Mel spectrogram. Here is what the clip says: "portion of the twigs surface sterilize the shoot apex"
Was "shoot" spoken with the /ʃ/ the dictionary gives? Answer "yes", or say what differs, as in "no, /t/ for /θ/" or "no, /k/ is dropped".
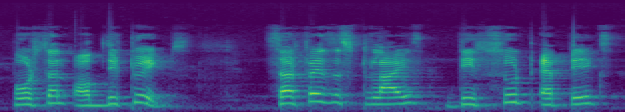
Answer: no, /s/ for /ʃ/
